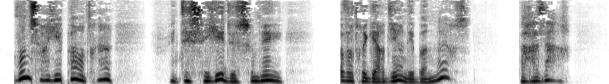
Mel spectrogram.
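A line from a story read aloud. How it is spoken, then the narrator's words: Mischievous panting. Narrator (French): haleta le baron Melchior non sans une certaine malice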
